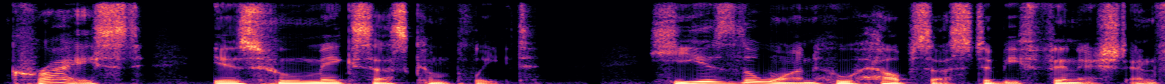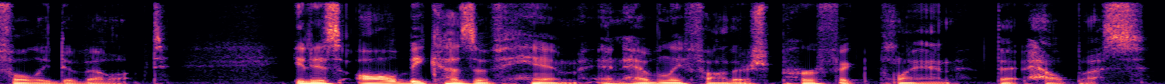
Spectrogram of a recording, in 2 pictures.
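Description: Low, husky man teaching scripture. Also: expressive, unhurried, no room sound, clean studio sound. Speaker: co-presenter of a religious lesson.

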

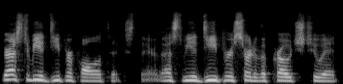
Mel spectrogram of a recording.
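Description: A man's voice: sits high, fairly even intonation, rapid-fire, no room sound. A man speaking as a podcast guest in casual conversation, rambling and hesitant with many fillers and restarts.

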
